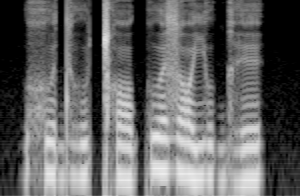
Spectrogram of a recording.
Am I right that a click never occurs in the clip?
no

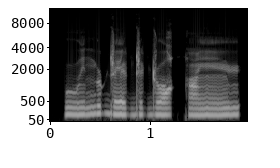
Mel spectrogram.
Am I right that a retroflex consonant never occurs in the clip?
no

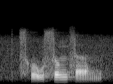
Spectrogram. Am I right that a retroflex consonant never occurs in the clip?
yes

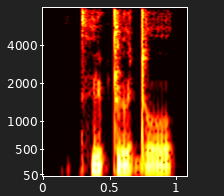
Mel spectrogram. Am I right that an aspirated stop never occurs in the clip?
no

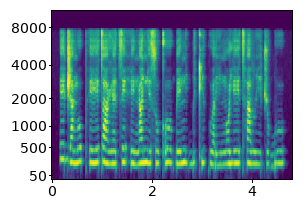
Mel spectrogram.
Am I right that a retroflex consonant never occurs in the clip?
yes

